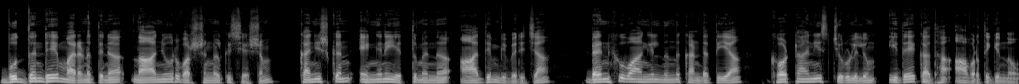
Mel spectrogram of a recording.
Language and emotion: Malayalam, neutral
